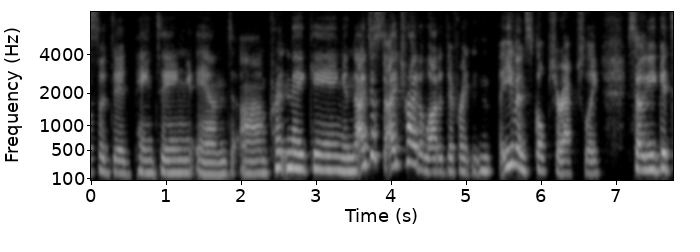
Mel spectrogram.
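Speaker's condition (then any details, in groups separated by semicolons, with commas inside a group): No condition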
